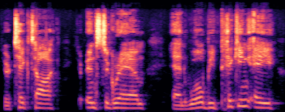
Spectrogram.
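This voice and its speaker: A man's voice: fairly high pitch, animated, unhurried, soft background music. A young man hosting a casual sports podcast, upbeat and joking as he runs the show. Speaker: podcast host.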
